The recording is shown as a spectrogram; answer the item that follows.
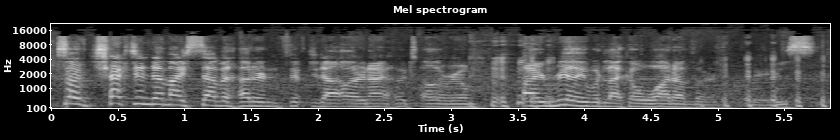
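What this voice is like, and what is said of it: Snooty, part-British put-on accent. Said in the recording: “kind of an accent? ... I don't know what accent that was. It was okay. Part British, part ... I got snooty. Rich snob ... rich white woman”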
